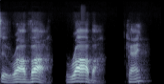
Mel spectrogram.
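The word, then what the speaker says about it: רבה: rav okay or ravi these b's are really pronounced as a v sound because they're in the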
